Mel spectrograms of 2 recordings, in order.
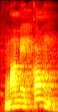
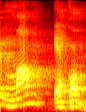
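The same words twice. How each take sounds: First: মামে কং run together as one word; wrong reading. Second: Slow মাম একম with a clear break between words; correct split reading. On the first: Teacher showing the wrong way to read মামে কং. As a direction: slur it into মামে কং with no break. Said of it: "এইভাবে পড়লে আপনি বুঝবেন না". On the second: Teacher showing devotees how to read মাম একম. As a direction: separate মাম and একম carefully, slowly. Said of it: "পড়তে হবে". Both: Shown as a demonstration.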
